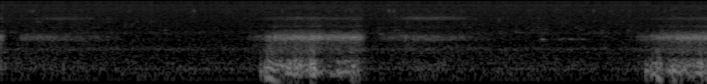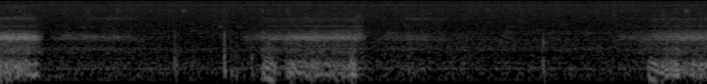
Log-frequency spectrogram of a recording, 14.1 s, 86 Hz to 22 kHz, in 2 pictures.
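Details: Pitbull dog snoring, owner says she snores much louder than recorded: rough, fluttering snores on each inspiration, about 15 breaths a minute, with quieter breathing between.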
